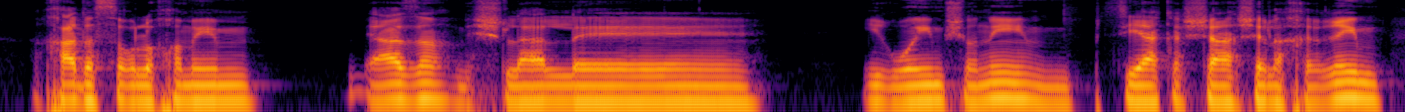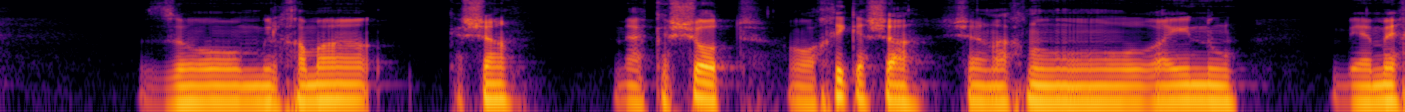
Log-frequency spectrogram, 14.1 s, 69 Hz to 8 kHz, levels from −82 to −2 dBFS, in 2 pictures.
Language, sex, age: Hebrew, male, 20-39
